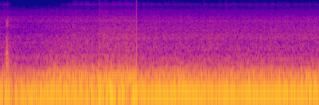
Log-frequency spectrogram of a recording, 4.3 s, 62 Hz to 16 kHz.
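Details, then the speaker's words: 2001 Suzuki SV650S V-twin after valve shim adjustment and carburetor work, warming up with the idle screw set high: strong, even exhaust note pulling cleanly on revs, no misses or knocks. Tachometer reads 1500–1600 rpm but sounds like 1200–1300. Normal running. "I just want to hear it for a little while. I want to hear it get warm."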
